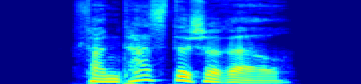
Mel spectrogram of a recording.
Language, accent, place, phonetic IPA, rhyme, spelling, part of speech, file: German, Germany, Berlin, [fanˈtastɪʃəʁɐ], -astɪʃəʁɐ, phantastischerer, adjective, De-phantastischerer.ogg
- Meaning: inflection of phantastisch: 1. strong/mixed nominative masculine singular comparative degree 2. strong genitive/dative feminine singular comparative degree 3. strong genitive plural comparative degree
